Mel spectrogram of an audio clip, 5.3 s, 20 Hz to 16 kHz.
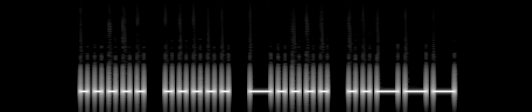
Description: Morse code, heard as a keyed tone, about 17 wpm, 700 Hz. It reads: 5562
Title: Common Cut Numbers - 4-Digit 17wpm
